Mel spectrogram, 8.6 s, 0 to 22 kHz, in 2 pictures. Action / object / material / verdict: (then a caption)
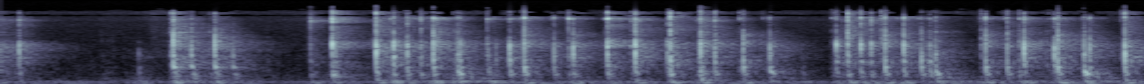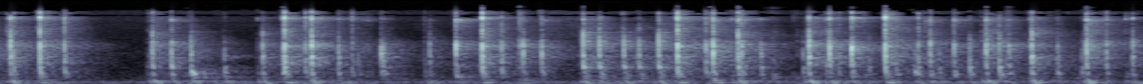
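tap / mechanical keyboard with plastic PBT keycaps / PBT plastic / none. Fast fingertip typing on a white Keydous NJ80 mechanical keyboard with PBT keycaps produces rapid bursts of short keystrokes separated by brief pauses. Each keypress has a deep, low thock body with a bright clack on top and dies away almost instantly.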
